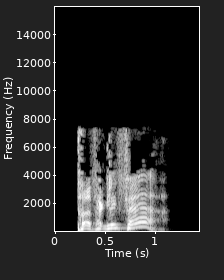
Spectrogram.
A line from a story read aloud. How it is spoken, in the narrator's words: cried the other two guardsmen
